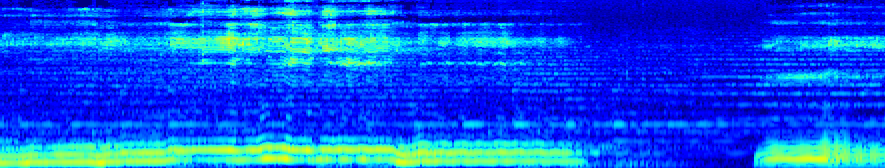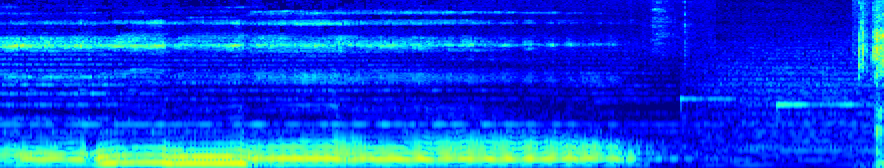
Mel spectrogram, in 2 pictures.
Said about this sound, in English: I hum and I wait. I wait and I hum. The harmony is a lot clearer now.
